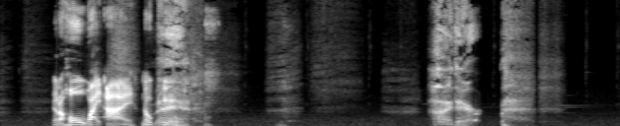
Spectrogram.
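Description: A young man exclaims loudly and with animation close to a microphone.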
